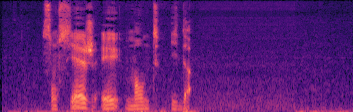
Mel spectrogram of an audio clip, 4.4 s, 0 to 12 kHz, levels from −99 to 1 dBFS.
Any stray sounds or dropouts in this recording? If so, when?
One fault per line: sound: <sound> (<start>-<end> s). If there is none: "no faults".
no faults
